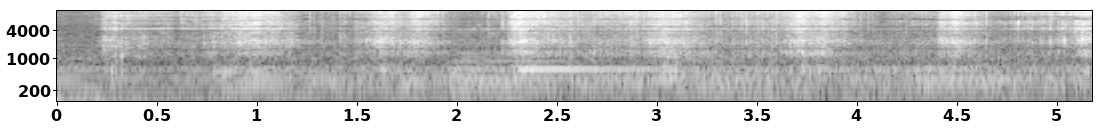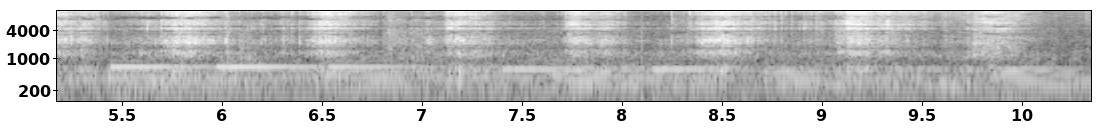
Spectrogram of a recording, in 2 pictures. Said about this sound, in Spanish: El color café cruje bajo sus pies cuando las hojas están secas.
